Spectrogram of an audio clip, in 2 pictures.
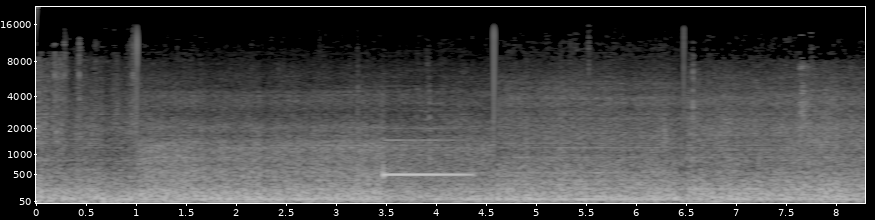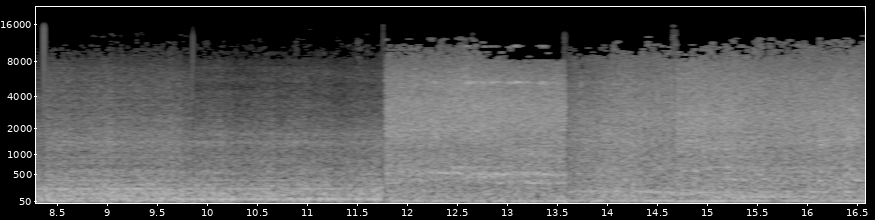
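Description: Airliner cabin noise from a window seat near the wing: the jet engines give a loud, steady rumble during takeoff and climb, with a brief steady tone about three and a half seconds in. Near the end the sound changes to a brighter, steady hiss of outdoor traffic noise.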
